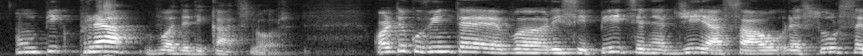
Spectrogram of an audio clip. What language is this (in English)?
Romanian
